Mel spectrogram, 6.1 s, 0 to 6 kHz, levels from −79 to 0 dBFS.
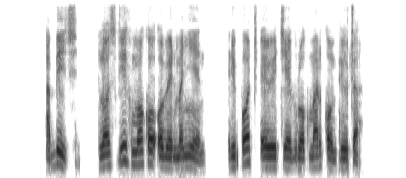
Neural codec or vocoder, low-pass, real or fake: codec, 16 kHz, 8 kbps, FreqCodec, smaller model; 5.4 kHz; fake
